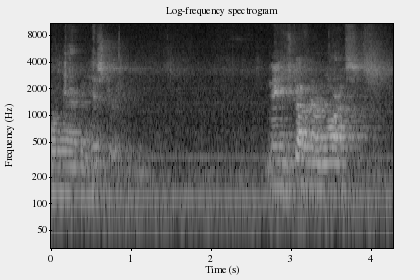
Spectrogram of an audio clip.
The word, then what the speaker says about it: Gouverneur: His name's Gouverneur Morris. Gouverneur Morris, or Gouverneur, if it's properly pronounced in the 18th century sense.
